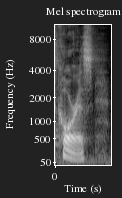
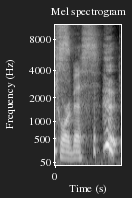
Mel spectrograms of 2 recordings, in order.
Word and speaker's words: Chorus: It was it was Chorus, but it looks like it's spelled Chorvs. – Yeah. – Chorvs. – Chorvis. – Yeah, it's Chorus.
